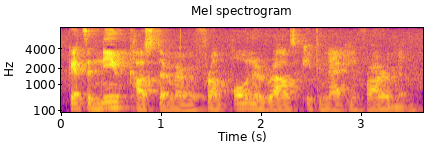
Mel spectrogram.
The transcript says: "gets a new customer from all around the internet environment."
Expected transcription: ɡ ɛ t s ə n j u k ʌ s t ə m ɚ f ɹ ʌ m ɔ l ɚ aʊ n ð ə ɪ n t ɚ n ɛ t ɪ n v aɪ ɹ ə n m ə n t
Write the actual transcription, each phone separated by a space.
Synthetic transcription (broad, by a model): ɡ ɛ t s ə n j u k ʌ s t ə m ɚ f ɹ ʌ m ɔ n ɚ aʊ n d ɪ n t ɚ n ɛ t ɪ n v aɪ ɹ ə n m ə n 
